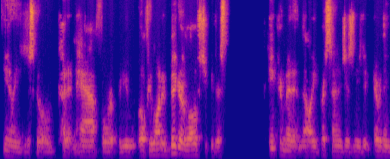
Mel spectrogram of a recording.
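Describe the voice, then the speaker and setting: The speaker is a man. His voice has a dry, close sound with no echo. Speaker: home bread maker teaching a class. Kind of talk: online class demonstration. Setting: video call. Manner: fast; halting, many fillers.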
